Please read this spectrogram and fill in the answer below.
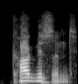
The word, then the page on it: cognizant: American English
